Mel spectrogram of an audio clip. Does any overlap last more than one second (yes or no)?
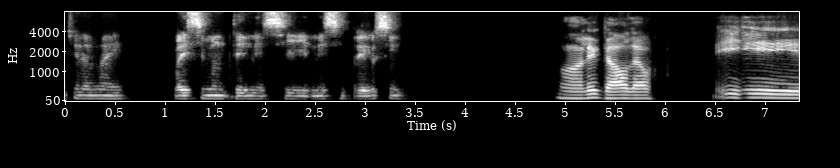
no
